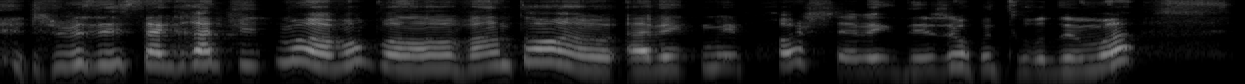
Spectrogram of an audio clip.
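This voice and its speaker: With a dark, mellow tone and high pitch, a woman talks at a fairly quick pace with lively intonation and big swings in loudness, recorded dry and close with no echo. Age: 20s. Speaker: life coach and podcaster. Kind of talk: podcast interview. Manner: talkative, hesitant with many fillers.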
